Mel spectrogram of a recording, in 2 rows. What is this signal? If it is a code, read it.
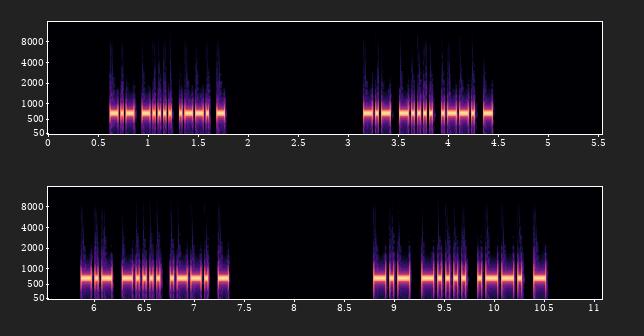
Morse code, heard as a keyed tone, about 35 wpm, 700 Hz. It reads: K6PT K6PT K6PT K6PT
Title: Speed Racing - USA 1x2 Call Signs 30wpm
